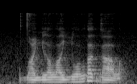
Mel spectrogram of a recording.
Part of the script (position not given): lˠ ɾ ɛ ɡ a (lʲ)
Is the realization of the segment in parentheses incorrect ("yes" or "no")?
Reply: yes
